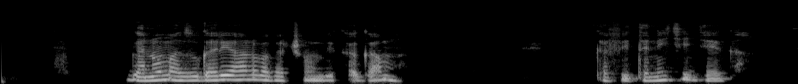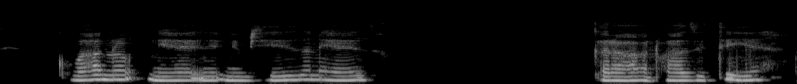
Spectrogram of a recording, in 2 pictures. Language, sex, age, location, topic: Kinyarwanda, female, 25-35, Musanze, government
